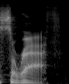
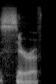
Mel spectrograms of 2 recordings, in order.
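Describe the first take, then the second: First: The ending rhymes with the word giraffe. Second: The ending does not rhyme with giraffe. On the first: The speaker calls it wrong. "I've been saying Seal Seraph like a giraffe, and that's wrong" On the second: The speaker calls it right. "I think it's a seraph instead"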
